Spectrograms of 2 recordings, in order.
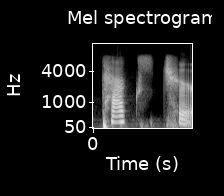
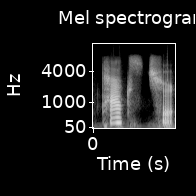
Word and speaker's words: texture: text 할 때 이 t하고 요 u하고 만나서 texture라는 취 사운드로 들린다는 거. 여기 t가 이렇게 y하고 만나서 어떤 사운드 들려요? 취 사운드로 들린다는 거. 그래서 texture 이런 식으로 texture 이렇게 발음해 볼까요?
